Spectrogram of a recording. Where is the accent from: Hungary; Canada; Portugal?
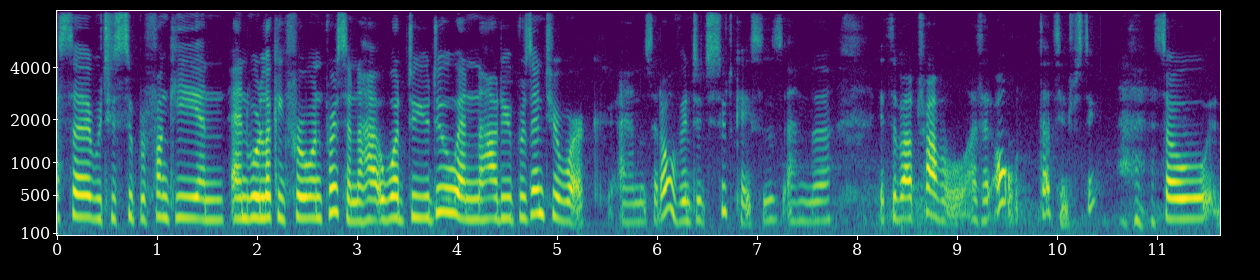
Portugal; northeast Portugal; also born or lived in Coimbra, Portugal; now in London, United Kingdom; I grew up in the northeast, mm-hmm. Towards the mountains, so between two wine regions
